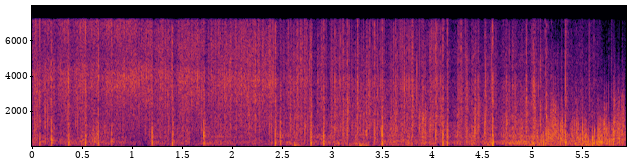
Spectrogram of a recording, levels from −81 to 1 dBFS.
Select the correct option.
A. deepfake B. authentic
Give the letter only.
B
